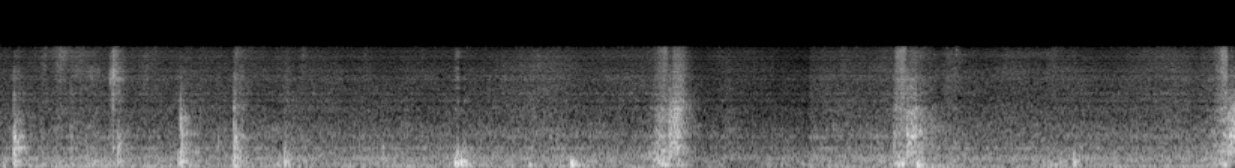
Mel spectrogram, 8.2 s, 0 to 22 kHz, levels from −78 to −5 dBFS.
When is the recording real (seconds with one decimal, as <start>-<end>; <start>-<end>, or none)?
6.2-7.0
